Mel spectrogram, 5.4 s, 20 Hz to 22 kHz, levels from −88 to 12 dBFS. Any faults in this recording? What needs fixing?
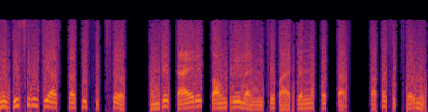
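Low bit depth without dither runs through the whole clip, from start to end. The speech carries a grainy, gritty distortion that tracks the voice, sitting only about 10 dB below the signal. That points to very coarse quantization, which fits samples rounded to roughly 4 bits with no dither. Each sample snaps to one of a few steps, so the error follows the waveform instead of forming a neutral noise floor. To prevent it, keep the signal at 16 or 24 bits and apply dither whenever reducing word length.

MP3 compression is also present throughout the clip, and its damage is plainly audible. Nothing comes through above 11.4 kHz, so the top of the spectrum is cut off flat, and the speech takes on a watery, swirly quality. This is likely the result of a low-bitrate MP3 encode, which fits something around 48 kbps. Short of bits, the encoder drops weak frequency lines and lets them flicker from frame to frame. 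To prevent it, encode from the original at a higher bitrate or use a lossless format.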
